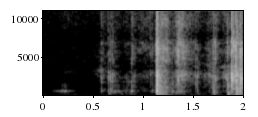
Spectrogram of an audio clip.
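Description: Small objects and packaging being handled on a tabletop: light rustling and clicking, with two sharp knocks, one just after a second in and one near the end.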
